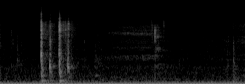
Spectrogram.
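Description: Computer keyboard keystrokes: a quick run of three key presses about half a second in, then one more a second later, as the Enter key adds blank lines in a code editor.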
